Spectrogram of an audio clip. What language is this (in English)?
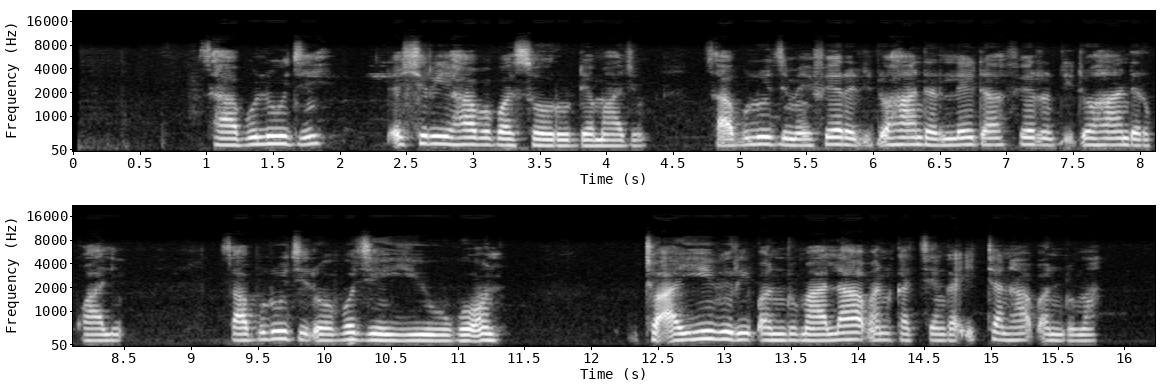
Fula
